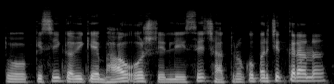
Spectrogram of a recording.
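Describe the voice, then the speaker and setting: A man's voice: mid-range voice, normal speed, darkish tone, dry recording. A man tutoring students through a solved exam paper, reading questions and answers as lists and addressing them as friends after nearly every point. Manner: repeats "dosto" and "theek hai", reads answers as dictated lists. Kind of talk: exam paper walkthrough lesson.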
